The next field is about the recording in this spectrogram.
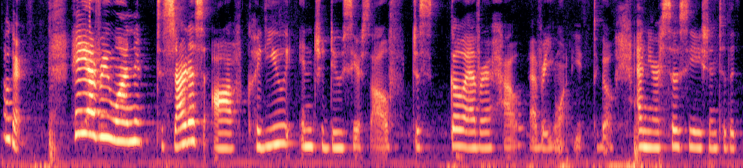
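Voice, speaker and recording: Kobieta prowadząca podcast mówi wysokim głosem z lekką chrypką i chrapliwym pogłosem na końcach zdań. Brzmi żywo i serdecznie, gdy wita słuchaczy i zadaje pytania. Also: female voice, sits high, measured pace, gravelly, a bit bright. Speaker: podcast host. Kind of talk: podcast interview.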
